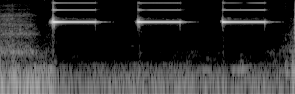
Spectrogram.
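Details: Ionization smoke detector by a fire extinguisher, during routine testing of ageing alarms. Three loud, even, high-pitched beeps, each about half a second with short gaps: a standard test pattern with no clear sign of a fault.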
